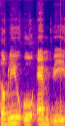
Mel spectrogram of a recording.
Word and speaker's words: womb: it soon one more time if I have w-o-m-b pronounce this again it's going to be long everybody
